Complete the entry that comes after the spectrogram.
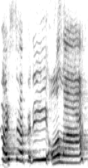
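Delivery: bright high hello to a viewer; excited greeting. Real, not acted. Host greeting a viewer in the live chat, excited. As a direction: call out her name with delight.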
